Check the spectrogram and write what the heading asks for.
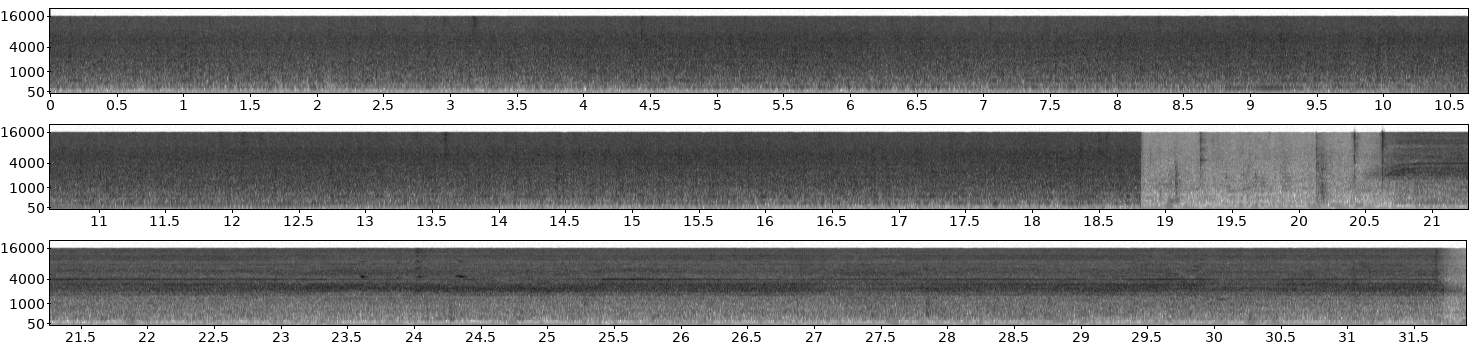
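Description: Small electric hair dryer running steadily, a rushing air noise with a faint hum. About two-thirds of the way through it cuts out for about two seconds, then a steady rushing noise returns with a thin high whine on top.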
